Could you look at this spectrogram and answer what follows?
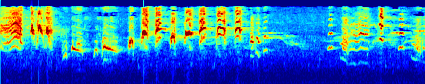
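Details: White-rumped shama master song for contest birds: rapid varied phrases of whistles, chirps and trills, fast and irregular, with a short pause before a final burst of notes.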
